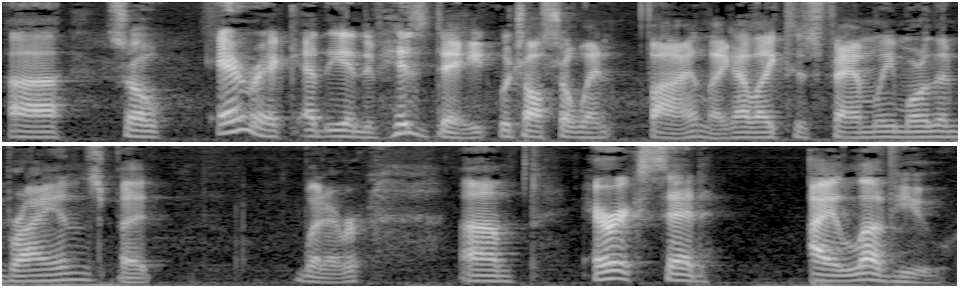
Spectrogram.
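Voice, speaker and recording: A man's voice: mid-range voice, lively intonation, moderate pace, pushed and bright. A man co-hosting a podcast in casual chat, rambling and digressive with a wry, dry humor. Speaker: podcast co-host. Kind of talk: casual chat recapping a dating show.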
